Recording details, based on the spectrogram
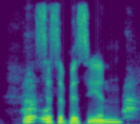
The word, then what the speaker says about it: Sisyphean: You're mispronouncing Sisyphean. – No, wait, I'm sorry. – Sisyphean. – Because it's about Sisyphus. – So Sisyphean.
